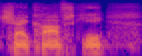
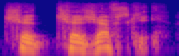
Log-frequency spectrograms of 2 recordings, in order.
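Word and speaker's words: Chizhevsky: I keep seeing this name and I want to pronounce it Tchaikovsky. It's very close. It's Chijevsky.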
